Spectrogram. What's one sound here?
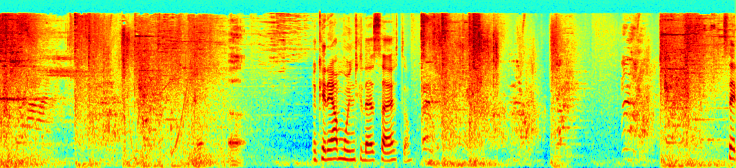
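Game combat effects clash and burst.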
